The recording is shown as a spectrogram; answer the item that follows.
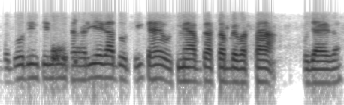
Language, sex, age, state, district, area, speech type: Hindi, male, 45-60, Bihar, Muzaffarpur, rural, conversation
